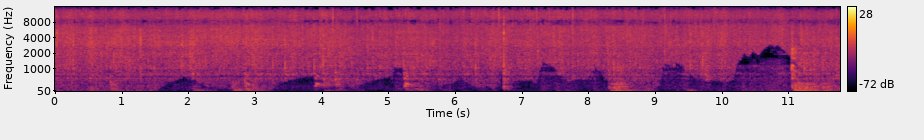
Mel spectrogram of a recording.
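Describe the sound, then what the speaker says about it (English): Onions and chorizo fry in a pan with a steady, loud, close sizzle throughout, broken by several stirring scrapes as the mixture is moved around, and no voices. "now we're going to add our onions that we cooked earlier. We're going to heat those through and get those just a little bit more brown"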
